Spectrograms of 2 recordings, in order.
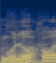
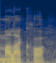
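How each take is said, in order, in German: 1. Die unbetonten Vokale werden als volles 'o' ausgesprochen. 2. Die unbetonten Vokale werden zu 'a' reduziert. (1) "das heißt auch nicht Moloko" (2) "sondern Malako"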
